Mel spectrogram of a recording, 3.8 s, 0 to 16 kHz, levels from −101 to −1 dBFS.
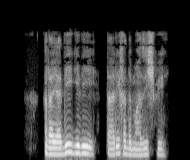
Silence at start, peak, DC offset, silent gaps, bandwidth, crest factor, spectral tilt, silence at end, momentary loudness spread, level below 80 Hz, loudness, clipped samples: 0.9 s; 0 dBFS; under 0.1%; 2.00-2.13 s; 7.8 kHz; 16 dB; -6.5 dB/octave; 0.5 s; 12 LU; -54 dBFS; -16 LUFS; under 0.1%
